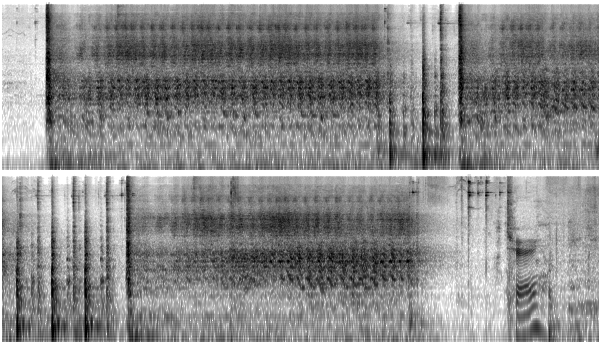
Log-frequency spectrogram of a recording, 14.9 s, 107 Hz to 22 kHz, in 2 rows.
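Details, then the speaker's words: 1972 Ford F-100 V8, sat in a field 10 years, first start attempt: long steady cranking with uneven clatter and clicks, no firing; no fuel reaching the engine, line plugged somewhere, tank suspected. "all right we're completely plugged up somewhere then let's pull the line off and see what happens"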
